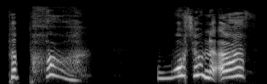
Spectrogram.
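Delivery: high, startled cry; shocked by her father's state. Acted. Daughter sees father's state.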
